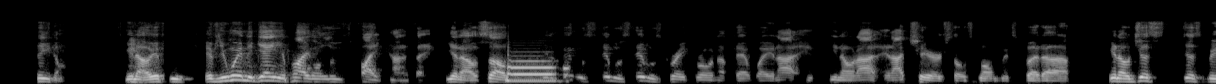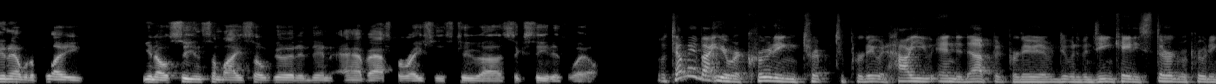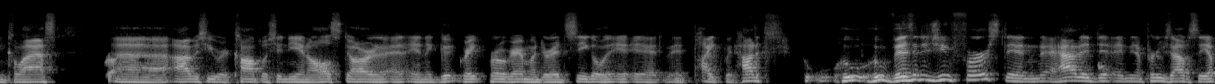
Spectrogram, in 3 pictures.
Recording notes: Birthday Zoom.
